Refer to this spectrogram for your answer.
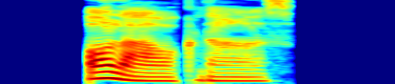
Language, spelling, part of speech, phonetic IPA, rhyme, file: Hungarian, aláaknáz, verb, [ˈɒlaːɒknaːz], -aːz, Hu-aláaknáz.ogg
- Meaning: to undermine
